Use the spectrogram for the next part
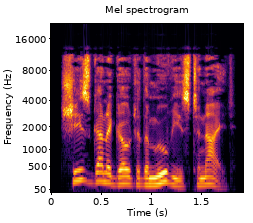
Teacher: Try connecting movies and tonight a bit more, and shorten gonna even further.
